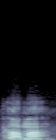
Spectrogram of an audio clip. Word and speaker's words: plumber: The R sound is rhotic in American English. Like you always pronounce it. But in British English, especially when the R is at the end of the word, you mostly don't pronounce it in British English, right? The word plumber, We would use the schwa, plumber. plumber.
